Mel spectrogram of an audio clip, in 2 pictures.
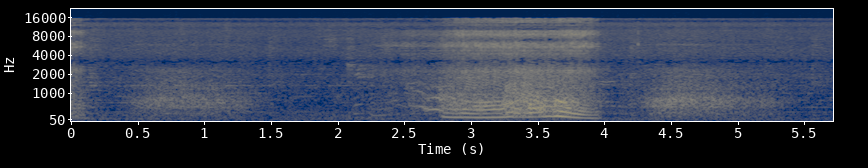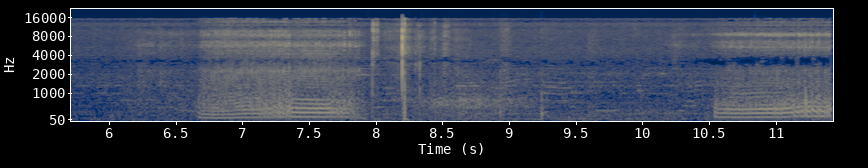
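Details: A sleeping mother snores, recorded by her child: slow breaths with loud, rattling, voiced snores on several breaths, about 16 a minute; ordinary snoring.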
